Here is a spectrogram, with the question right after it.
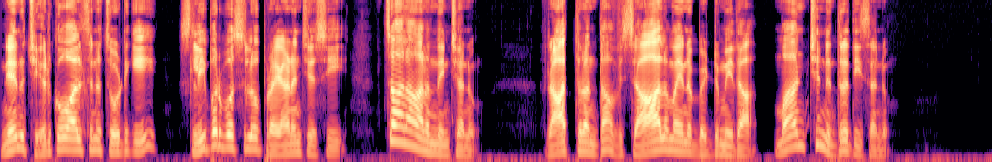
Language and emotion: Telugu, happy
